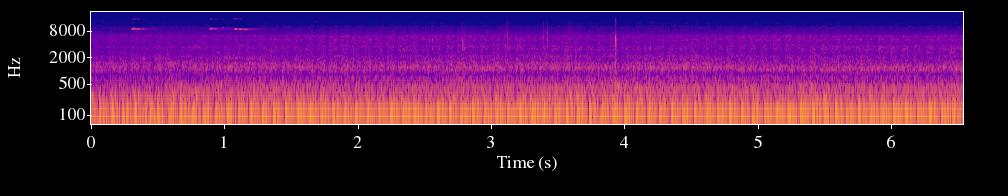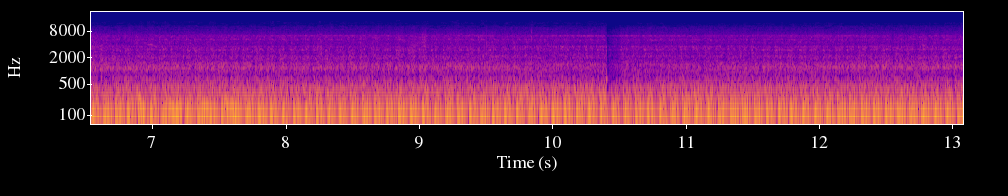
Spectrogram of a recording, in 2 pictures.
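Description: Bajaj Pulsar NS200's single-cylinder engine idling steadily while the motorcycle stands still.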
